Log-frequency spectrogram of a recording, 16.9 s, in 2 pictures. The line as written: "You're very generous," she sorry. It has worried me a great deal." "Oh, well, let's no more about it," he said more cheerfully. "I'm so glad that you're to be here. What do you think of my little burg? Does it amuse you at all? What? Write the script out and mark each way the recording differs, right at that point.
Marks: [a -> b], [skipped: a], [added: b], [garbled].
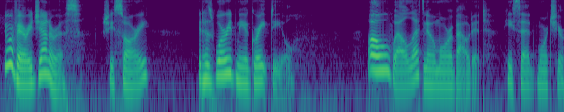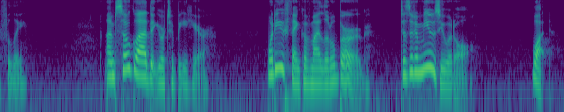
"You're very generous," she sorry. It has worried me a great deal." "Oh, well, let's no more about it," he said more cheerfully. "I'm so glad that you're to be here. What do you think of my little burg? Does it amuse you at all? What?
